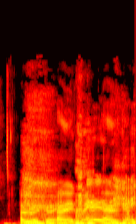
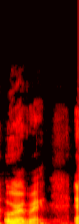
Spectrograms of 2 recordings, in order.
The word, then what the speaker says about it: Uruguay: Uruguay. – Yeah, that's how it's pronounced. Uruguay.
